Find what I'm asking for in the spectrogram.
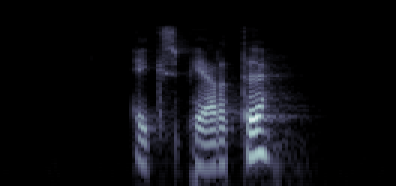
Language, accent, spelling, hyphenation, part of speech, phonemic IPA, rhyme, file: German, Austria, Experte, Ex‧per‧te, noun, /ɛksˈpɛʁtə/, -ɛʁtə, De-at-Experte.ogg
- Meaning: expert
